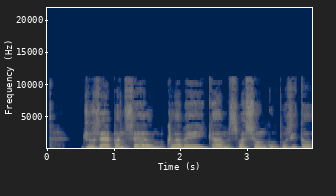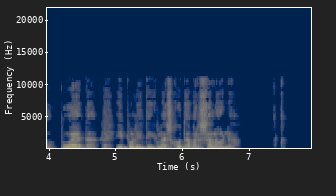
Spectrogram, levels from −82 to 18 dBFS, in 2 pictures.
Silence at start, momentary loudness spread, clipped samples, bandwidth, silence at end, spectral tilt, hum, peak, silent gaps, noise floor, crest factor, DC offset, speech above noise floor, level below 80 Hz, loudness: 0.05 s; 11 LU; under 0.1%; 11.5 kHz; 0.4 s; -4.5 dB/octave; none; -6 dBFS; none; -60 dBFS; 18 dB; under 0.1%; 37 dB; -60 dBFS; -24 LUFS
